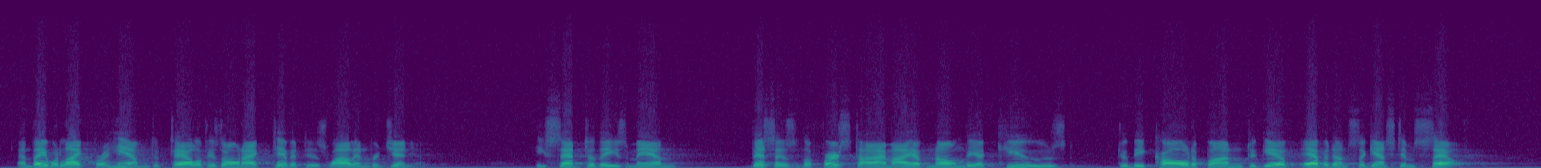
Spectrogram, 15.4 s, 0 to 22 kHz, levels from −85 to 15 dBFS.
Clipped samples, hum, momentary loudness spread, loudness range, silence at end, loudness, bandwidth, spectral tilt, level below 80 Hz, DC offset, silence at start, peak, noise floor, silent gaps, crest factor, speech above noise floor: under 0.1%; none; 11 LU; 6 LU; 0.75 s; -31 LUFS; 20 kHz; -5.5 dB/octave; -64 dBFS; under 0.1%; 0.15 s; -14 dBFS; -61 dBFS; none; 18 dB; 29 dB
